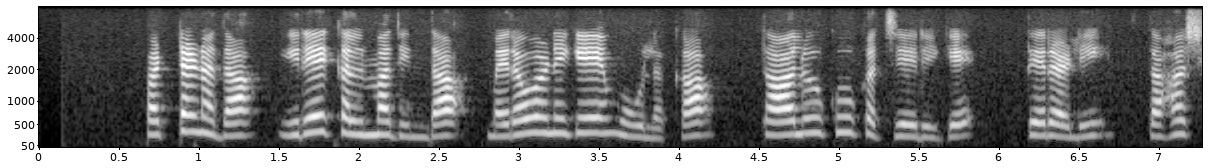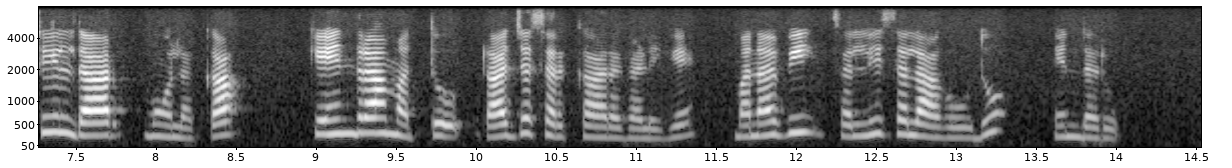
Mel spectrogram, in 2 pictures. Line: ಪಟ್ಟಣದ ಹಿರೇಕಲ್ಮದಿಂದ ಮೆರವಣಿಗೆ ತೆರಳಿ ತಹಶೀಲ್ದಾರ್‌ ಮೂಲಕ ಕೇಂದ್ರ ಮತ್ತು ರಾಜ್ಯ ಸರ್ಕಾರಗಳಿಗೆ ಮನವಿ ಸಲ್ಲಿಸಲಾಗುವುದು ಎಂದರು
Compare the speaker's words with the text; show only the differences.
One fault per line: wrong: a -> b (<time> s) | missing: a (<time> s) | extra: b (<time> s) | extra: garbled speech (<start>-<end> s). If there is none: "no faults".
extra: ಮೂಲಕ ತಾಲೂಕು ಕಚೇರಿಗೆ (3.6 s)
